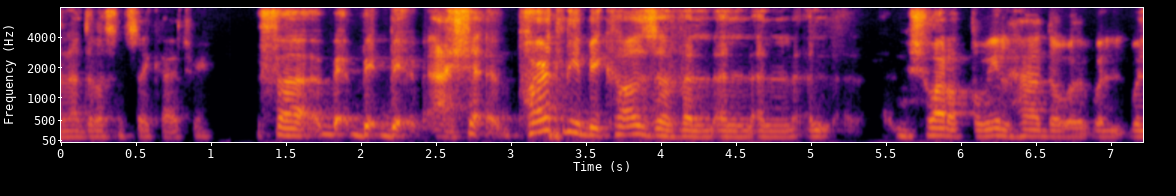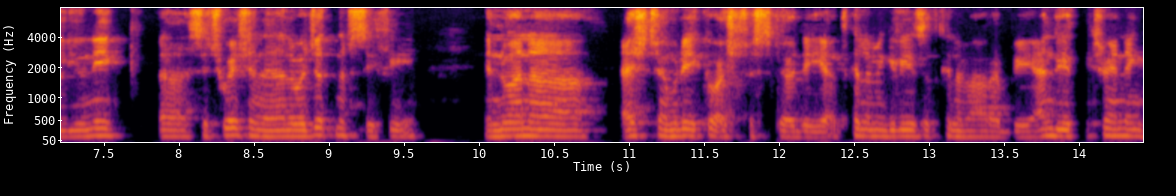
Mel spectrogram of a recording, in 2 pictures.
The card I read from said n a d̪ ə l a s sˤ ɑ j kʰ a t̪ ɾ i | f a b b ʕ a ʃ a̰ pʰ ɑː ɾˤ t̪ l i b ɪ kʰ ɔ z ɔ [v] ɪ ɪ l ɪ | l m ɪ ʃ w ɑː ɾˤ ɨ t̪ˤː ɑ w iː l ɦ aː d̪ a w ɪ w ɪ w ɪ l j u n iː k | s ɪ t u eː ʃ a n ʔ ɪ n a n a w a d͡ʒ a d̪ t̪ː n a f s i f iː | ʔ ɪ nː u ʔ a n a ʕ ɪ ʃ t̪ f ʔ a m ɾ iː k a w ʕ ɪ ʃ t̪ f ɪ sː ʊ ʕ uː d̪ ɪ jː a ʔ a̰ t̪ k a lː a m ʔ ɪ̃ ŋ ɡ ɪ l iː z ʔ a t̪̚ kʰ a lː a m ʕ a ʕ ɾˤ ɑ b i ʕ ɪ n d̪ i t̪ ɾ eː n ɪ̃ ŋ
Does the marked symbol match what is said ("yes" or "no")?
yes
